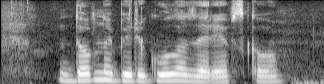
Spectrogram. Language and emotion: Russian, neutral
